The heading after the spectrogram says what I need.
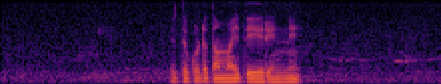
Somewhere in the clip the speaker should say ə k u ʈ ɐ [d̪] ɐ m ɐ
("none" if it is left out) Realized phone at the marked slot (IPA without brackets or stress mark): t̪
